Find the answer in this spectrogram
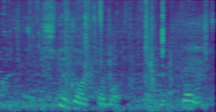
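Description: Faint voices of people talking in the background, with a few light clicks.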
